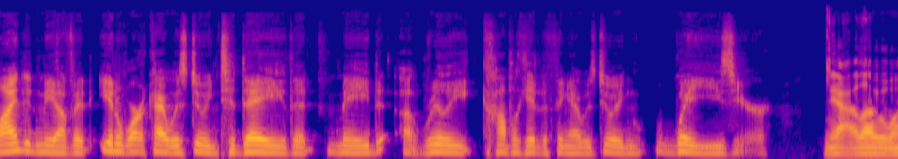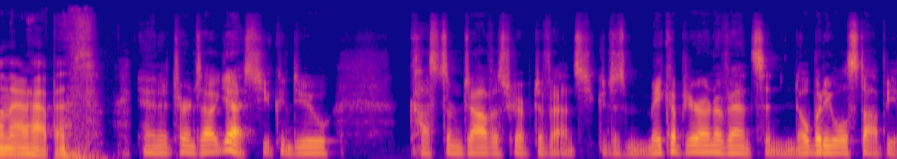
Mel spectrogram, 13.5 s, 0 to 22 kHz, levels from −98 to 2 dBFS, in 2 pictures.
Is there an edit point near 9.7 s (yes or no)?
no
